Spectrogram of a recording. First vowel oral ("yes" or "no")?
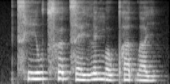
yes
